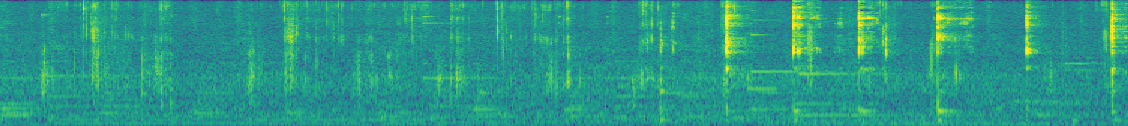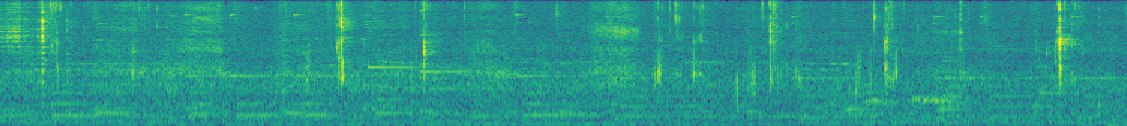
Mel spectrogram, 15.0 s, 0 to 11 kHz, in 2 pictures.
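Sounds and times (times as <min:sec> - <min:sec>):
quiet background music: 0:00.0 - 0:15.0
cutlery clinking against a dish: 0:02.7 - 0:08.1.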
